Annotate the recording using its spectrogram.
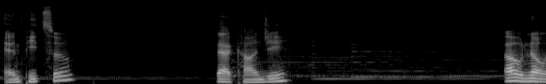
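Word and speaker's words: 鉛筆: Wait, is it still pronounced enpitsu?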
